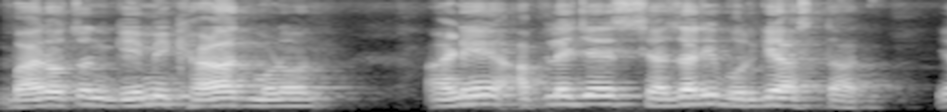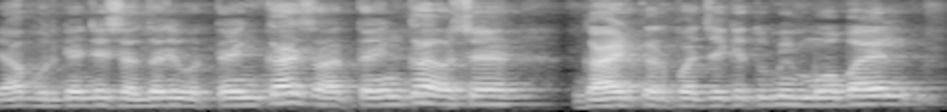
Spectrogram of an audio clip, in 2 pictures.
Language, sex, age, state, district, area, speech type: Goan Konkani, male, 45-60, Goa, Pernem, rural, spontaneous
